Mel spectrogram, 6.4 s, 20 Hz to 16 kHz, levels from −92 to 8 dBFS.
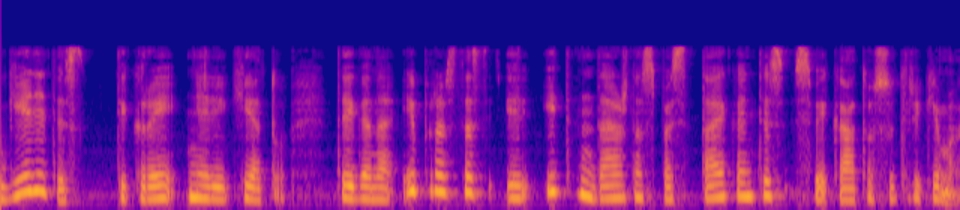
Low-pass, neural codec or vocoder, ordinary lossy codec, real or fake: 7.2 kHz; none; AAC, 96 kbps; real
